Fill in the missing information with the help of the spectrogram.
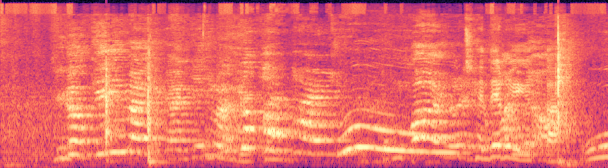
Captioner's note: everyone is talking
